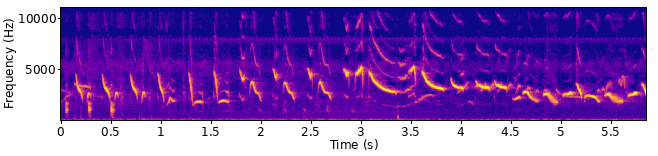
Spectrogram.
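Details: Chinese hwamei, a cage bird in Vietnam in hot weather, performing ngũ trường song: a string of sharp, fast falling notes, then smooth swooping whistles sliding gradually lower.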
